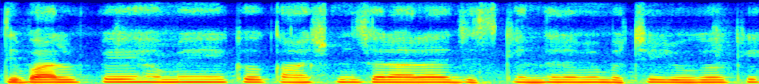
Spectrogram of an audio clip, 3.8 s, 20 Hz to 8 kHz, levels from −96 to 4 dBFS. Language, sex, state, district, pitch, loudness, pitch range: Hindi, female, Bihar, Purnia, 235 Hz, -19 LUFS, 230-245 Hz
